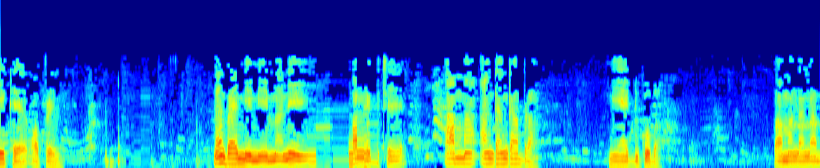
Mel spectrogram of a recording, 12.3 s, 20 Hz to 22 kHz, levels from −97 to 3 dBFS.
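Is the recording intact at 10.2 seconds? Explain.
No, at 10.2 seconds the speech has the watery, swirly sound of MP3 compression, heard throughout the clip and likely caused by it. Nothing remains above 5.6 kHz, and weak frequency lines flicker between frames, which fits a very low bitrate near 16 kbps.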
